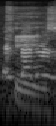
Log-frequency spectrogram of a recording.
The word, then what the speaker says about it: Colchis: What is the pronunciation right? That's Right. Colchis. Yeah, And that was Colkeys.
